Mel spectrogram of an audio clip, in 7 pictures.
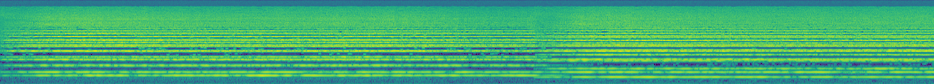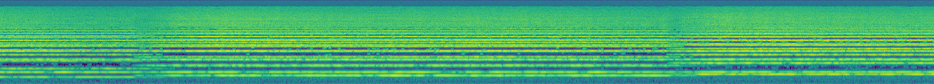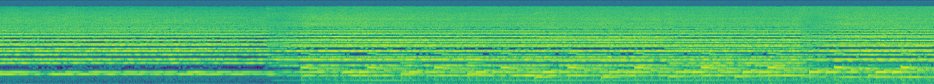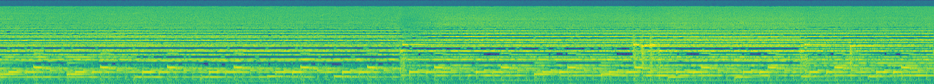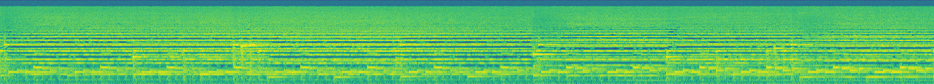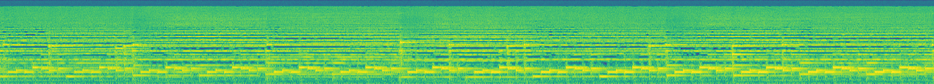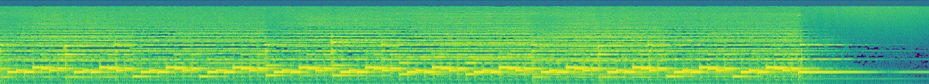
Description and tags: Calming Background Music Orchestra
Genre: Calming, Orchestra
This one is old and unfinished.
piano, music, background, orchestra, string, relaxing, calming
